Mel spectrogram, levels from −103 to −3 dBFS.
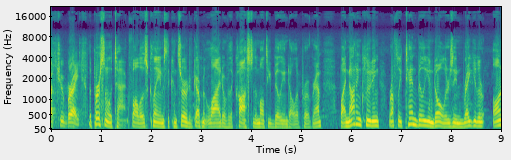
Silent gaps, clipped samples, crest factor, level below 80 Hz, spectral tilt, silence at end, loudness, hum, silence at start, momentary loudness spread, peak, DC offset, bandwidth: none; 0.3%; 12 dB; -48 dBFS; -4.5 dB/octave; 0 s; -11 LUFS; none; 0 s; 8 LU; 0 dBFS; under 0.1%; 19.5 kHz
